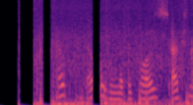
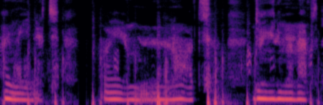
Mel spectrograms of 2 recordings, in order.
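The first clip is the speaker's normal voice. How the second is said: whispering; 3 semitones lower, 5 dB quieter than usual. Real, not acted. Gives up on maps.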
